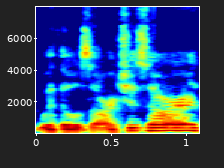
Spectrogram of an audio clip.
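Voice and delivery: ordinary talk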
